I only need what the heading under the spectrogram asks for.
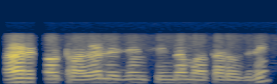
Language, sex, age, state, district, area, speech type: Kannada, male, 18-30, Karnataka, Bagalkot, rural, conversation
